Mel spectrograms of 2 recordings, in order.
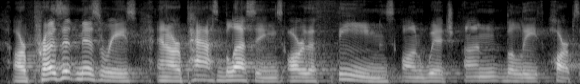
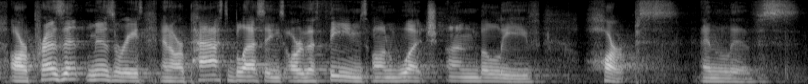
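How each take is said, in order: First: Said in the usual way. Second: Slowing down and dropping at the end; slow, weighty restatement for the congregation; slow emphatic repeat. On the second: Shown as a demonstration. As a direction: lean on it the second time, slower. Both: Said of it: "I'm gonna say that again".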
